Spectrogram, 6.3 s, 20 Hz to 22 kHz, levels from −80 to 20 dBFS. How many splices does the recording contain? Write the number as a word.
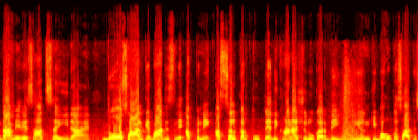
one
